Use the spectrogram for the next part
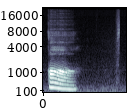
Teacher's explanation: it's like an ah, but it's nasalized a little bit.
